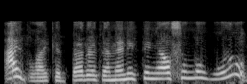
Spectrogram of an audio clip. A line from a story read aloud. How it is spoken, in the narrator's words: said Sarah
